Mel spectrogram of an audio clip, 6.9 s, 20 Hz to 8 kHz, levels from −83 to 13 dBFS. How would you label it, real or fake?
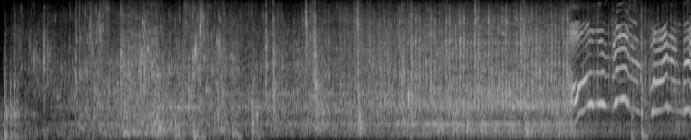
real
